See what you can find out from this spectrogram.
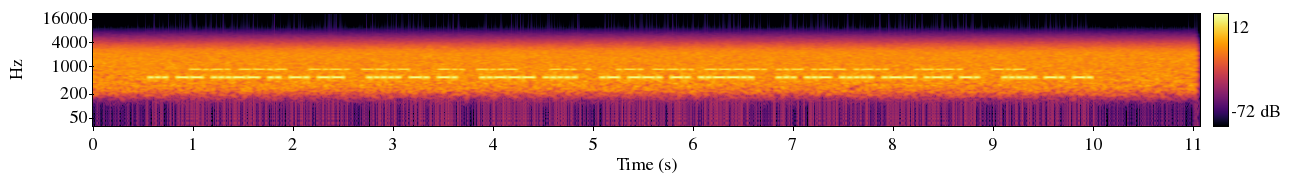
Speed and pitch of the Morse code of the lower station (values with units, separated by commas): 34 wpm, 540 Hz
